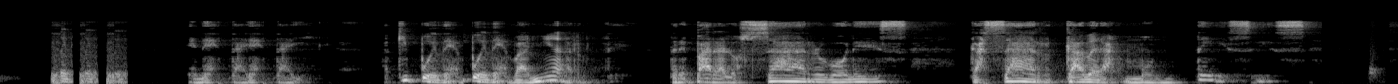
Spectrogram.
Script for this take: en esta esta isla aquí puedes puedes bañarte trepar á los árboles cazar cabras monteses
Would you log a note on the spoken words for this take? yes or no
no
